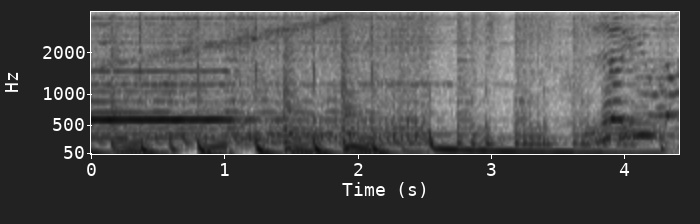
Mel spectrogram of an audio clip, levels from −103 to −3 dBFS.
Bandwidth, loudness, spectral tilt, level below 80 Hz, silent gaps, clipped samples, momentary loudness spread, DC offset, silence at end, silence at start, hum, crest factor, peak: 4 kHz; -17 LUFS; -11 dB/octave; -22 dBFS; none; under 0.1%; 9 LU; under 0.1%; 0 s; 0 s; none; 12 dB; -2 dBFS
